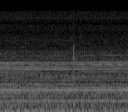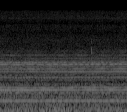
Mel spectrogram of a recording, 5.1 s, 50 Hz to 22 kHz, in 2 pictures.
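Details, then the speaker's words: Behringer EPQ304 amplifier powered on with no music or speakers: steady low whir with faint mains hum and constant tones; the cooling fans are too loud for a quiet environment. "you hear it so this is even not playing music even without even without speakers this thing is loud"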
